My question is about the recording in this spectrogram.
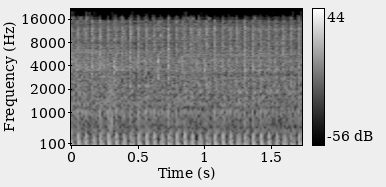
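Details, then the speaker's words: $40 used ATV idling after test ride, with new wiring harness; quick, even, steady idle thump, but visible smoke; owner suspects the head gasket may need replacing, unconfirmed. "A little smoke there. I think that's probably um maybe I got to replace the head gasket, but you always find those cheap parts on Amazon."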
